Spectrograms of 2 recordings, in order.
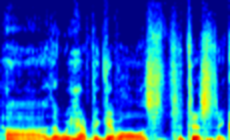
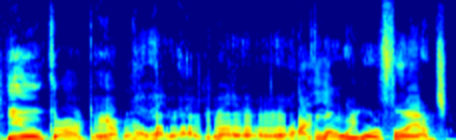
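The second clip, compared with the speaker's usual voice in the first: high, drawn-out mock yell; retold yelling; 10 semitones higher, much slower than usual. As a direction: imitate an angry phone tirade, pitched high without real volume. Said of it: "He's yelling".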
